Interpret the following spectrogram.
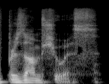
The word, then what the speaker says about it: presumptuous: Next is presumptuous. And presumptuous has 4 syllables. And the stress is on that second syllable. And the S almost sounds a little more like a Z.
